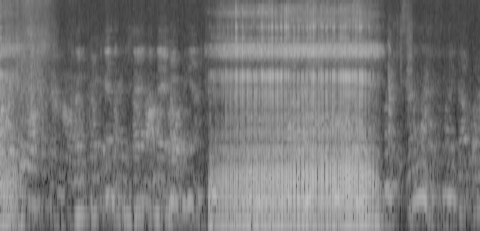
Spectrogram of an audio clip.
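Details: Adult man sleeping and snoring loudly: a single harsh, rumbling snore of about two seconds, with quieter breathing and room noise before and after.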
